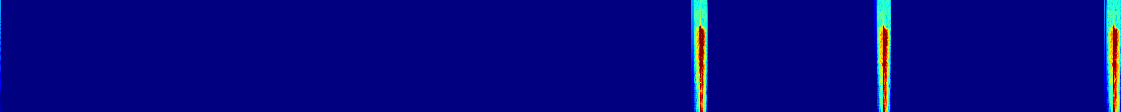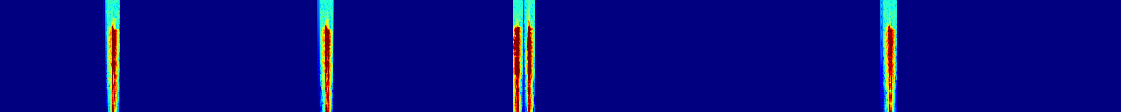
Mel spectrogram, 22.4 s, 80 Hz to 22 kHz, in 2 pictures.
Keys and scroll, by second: 18.1 ctrl+v.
